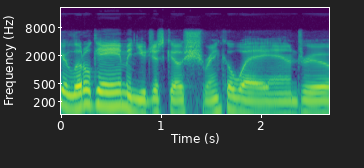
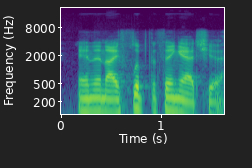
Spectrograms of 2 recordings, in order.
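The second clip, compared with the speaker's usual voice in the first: ordinary delivery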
